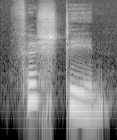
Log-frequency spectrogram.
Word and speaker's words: verstehen: So, and then the same goes with prefixes, R, zer, fer, because they're kind of, you have the feeling that kind of a part of the word ends after the prefix, and this is why you don't pronounce it.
